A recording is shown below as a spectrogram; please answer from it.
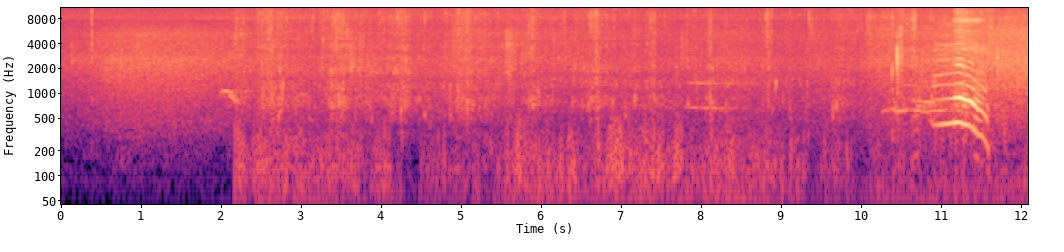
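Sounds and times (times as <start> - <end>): person swimming splashing: 2.0 - 12.0
wind buffeting microphone: 2.0 - 12.0.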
